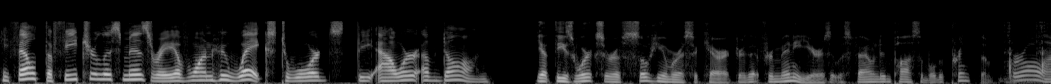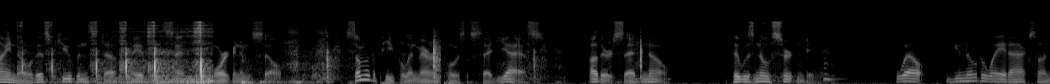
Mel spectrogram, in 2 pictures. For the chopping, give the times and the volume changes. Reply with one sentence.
You can hear the chopping from 10.0 to 16.9 s, getting louder then quieter.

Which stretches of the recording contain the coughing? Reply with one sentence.
You can't hear the coughing here.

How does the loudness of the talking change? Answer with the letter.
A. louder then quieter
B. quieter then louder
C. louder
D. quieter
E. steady
D.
